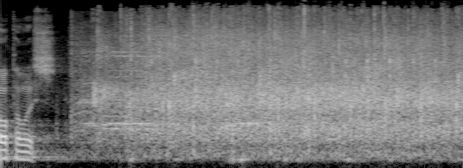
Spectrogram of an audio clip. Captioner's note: audience applauding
